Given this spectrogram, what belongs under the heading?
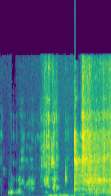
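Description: Water poured from a cup while preparing a homemade salt and electrolyte cell, a short splash followed by a steady gushing pour that fills the remaining moments.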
